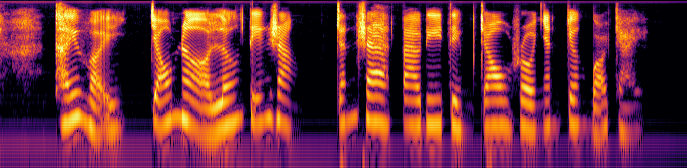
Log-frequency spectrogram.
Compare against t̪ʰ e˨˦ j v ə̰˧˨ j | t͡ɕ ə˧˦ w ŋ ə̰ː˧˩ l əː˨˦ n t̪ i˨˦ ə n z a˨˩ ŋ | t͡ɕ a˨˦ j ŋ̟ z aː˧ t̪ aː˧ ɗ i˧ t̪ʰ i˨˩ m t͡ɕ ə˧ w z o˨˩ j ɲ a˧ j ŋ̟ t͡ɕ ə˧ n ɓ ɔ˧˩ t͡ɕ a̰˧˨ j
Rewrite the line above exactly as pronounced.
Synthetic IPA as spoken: t̪ʰ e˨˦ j v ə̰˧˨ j | t͡ɕ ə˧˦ w n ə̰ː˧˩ l əː˨˦ n t̪ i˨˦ ə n z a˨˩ ŋ | t͡ɕ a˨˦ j ŋ̟ z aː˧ t̪ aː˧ ɗ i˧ t̪ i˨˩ m t͡ɕ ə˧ w z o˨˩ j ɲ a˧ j ŋ̟ t͡ɕ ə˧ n ɓ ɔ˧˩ t͡ɕ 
